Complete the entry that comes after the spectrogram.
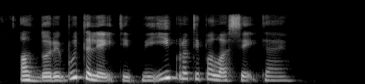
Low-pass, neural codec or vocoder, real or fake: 10.8 kHz; codec, 24 kHz, 1.2 kbps, DualCodec; fake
